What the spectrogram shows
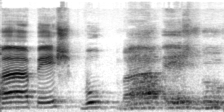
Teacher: ہونٹوں کو مکمل گول کر کے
